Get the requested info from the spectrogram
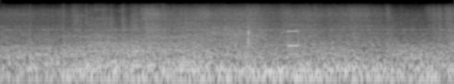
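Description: Norfolk Southern manifest freight train's autorack cars rolling past: a steady rumble of steel wheels on rail, with a brief faint squeal about three seconds in.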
